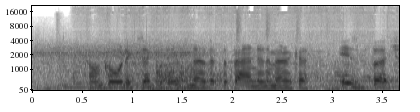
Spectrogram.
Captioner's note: radio voice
